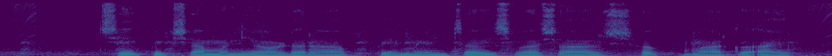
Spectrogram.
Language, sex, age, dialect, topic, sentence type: Marathi, male, 18-24, Varhadi, banking, statement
